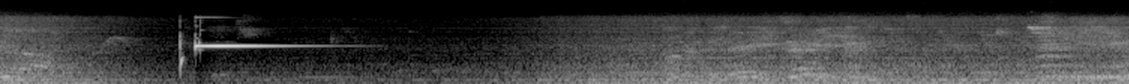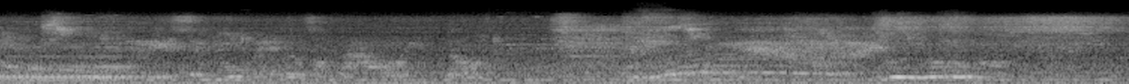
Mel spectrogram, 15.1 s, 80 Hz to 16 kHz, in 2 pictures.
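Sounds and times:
loud high-pitched beep: 1.2s - 2.5s
crowd voices: 4.4s - 14.3s.

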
